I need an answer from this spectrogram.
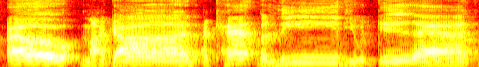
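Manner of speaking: put-on drawn-out Valley Girl disbelief; loud opening, slow Valley Girl whine. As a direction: stretch the vowels like an appalled Valley Girl. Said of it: "Valley Girl all the way".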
